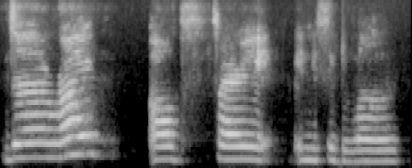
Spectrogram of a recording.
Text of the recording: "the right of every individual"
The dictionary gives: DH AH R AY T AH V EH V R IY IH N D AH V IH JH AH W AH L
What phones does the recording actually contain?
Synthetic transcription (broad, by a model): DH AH R AY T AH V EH R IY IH N D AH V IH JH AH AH L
